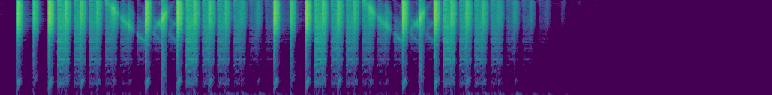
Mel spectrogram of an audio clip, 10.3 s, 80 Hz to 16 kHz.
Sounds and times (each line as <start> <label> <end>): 0.2 hat loop with fx 6.9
